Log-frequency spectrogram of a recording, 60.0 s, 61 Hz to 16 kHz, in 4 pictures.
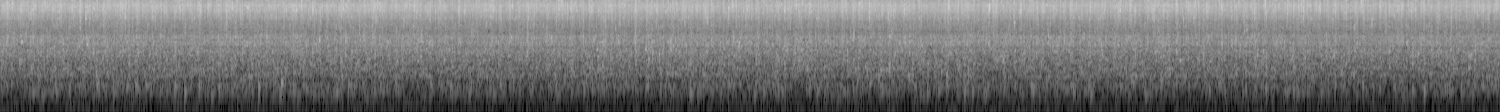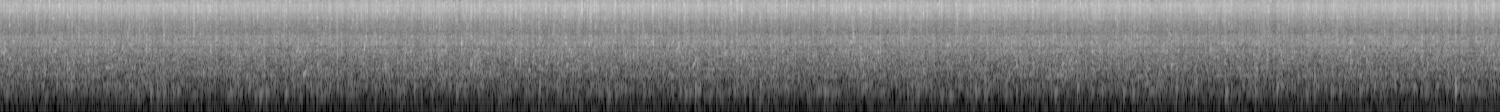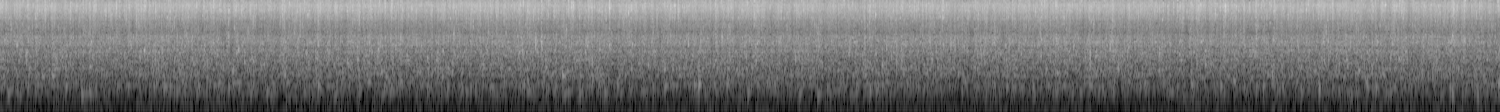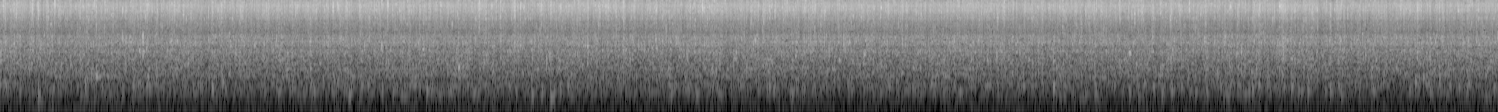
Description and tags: Water stream 3
One in a series of smaller water falls from a stream in the woods. Water is pouring down onto some rocks in between two larger rocks.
